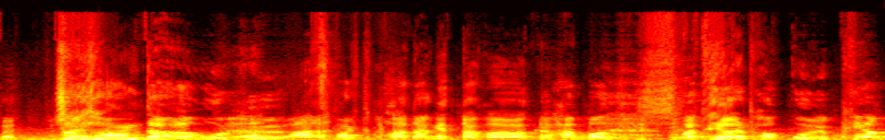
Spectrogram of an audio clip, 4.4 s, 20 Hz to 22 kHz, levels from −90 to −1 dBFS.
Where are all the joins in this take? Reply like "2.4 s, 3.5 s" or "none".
none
